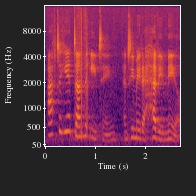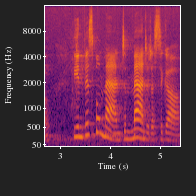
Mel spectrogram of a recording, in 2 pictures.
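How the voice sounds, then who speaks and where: A woman's voice: medium pitch, big pitch swings, brisk, lightly acted. A woman acting as the storyteller in a live radio play, giving scripted dramatic narration. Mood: measured storytelling. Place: live performance at a brewery venue. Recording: live stage recording with faint noise.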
